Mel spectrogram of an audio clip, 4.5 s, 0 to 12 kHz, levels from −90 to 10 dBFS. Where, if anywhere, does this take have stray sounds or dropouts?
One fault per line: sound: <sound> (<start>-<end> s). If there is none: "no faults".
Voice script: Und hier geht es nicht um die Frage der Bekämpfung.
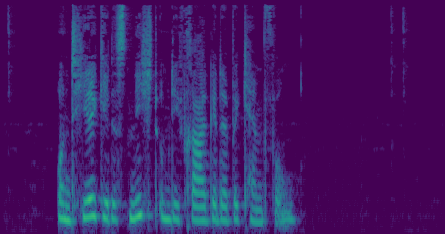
no faults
